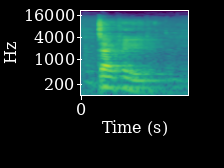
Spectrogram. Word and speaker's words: decade: Sentence: all the primary spelling bee contestants are in their first decade of life. Your word is decade. This word does have two acceptable pronunciations.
